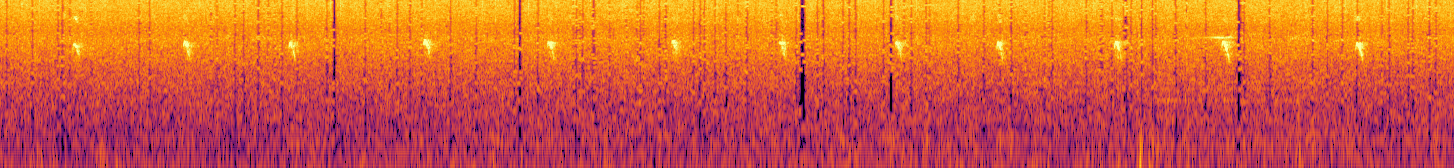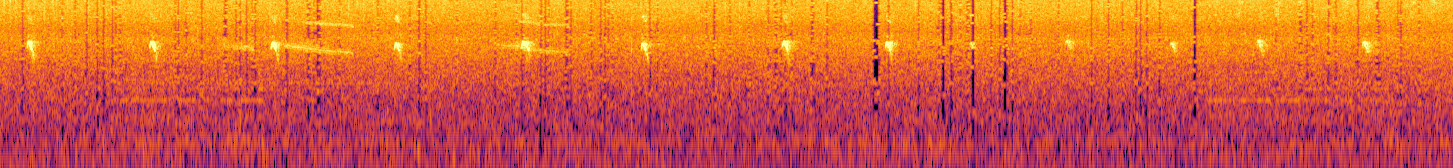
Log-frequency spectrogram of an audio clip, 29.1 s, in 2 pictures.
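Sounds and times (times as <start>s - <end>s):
bird whistling call: 16.9s - 18.1s, 19.6s - 20.2s.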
